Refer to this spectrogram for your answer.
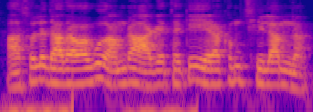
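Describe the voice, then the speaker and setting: A man's voice: mid-range voice, fairly even intonation, normal speed, pushed and bright, soft background music, natural voice. A man voicing a poor middle-aged village husband and father, speaking in an earnest, worried way, recorded in an echoey room.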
